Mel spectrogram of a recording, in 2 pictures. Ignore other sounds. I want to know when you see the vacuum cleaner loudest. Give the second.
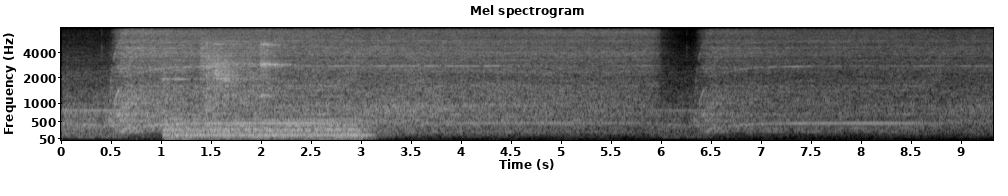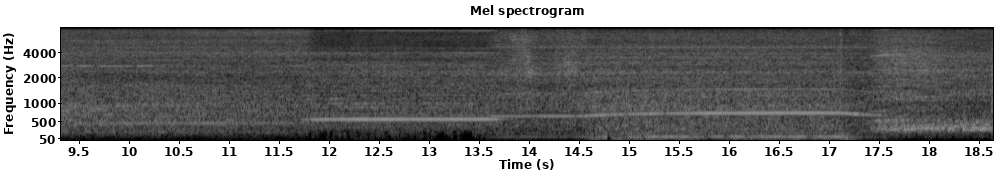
1 s.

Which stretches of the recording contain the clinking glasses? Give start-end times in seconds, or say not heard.
1.0-3.0.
